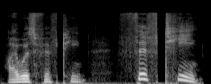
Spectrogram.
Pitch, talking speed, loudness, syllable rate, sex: 145 Hz, 85 wpm, -19 LUFS, 3.7 syllables/s, male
